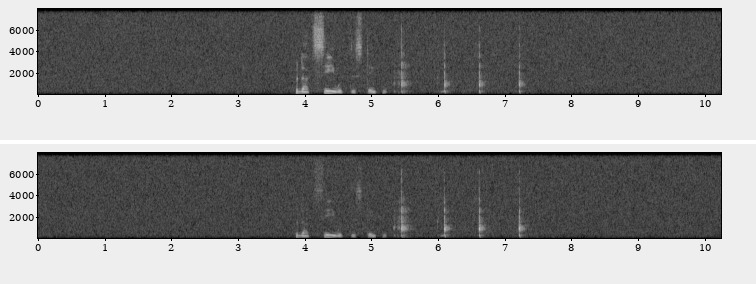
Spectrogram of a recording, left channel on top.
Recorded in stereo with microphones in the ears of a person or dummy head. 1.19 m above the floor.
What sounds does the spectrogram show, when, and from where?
3.9 s a man speaking: 60° left (ahead or behind); by 5.2 s 20° left (ahead or behind)
5.3 s chopping: 25° right (ahead or behind)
